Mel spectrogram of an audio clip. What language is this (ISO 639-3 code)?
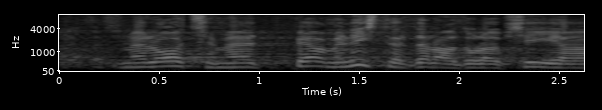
est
